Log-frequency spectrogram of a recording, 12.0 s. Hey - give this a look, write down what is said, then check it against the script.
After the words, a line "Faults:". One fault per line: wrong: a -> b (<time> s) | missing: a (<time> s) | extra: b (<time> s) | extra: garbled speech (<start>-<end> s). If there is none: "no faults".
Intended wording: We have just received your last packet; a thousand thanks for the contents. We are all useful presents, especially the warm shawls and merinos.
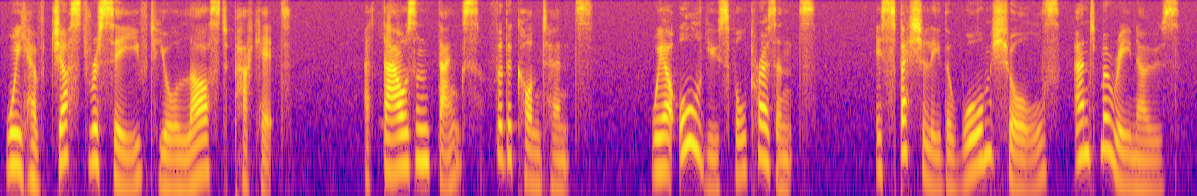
We have just received your last packet; a thousand thanks for the contents. We are all useful presents, especially the warm shawls and merinos.
Faults:
no faults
